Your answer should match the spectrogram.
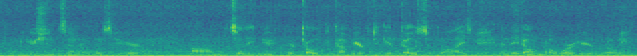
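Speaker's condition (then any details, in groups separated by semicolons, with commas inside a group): No condition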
